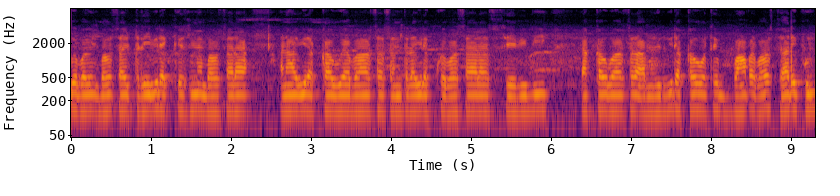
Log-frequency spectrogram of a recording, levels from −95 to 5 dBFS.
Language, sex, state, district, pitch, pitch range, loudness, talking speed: Hindi, male, Chhattisgarh, Bilaspur, 125 Hz, 125-130 Hz, -24 LUFS, 260 wpm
